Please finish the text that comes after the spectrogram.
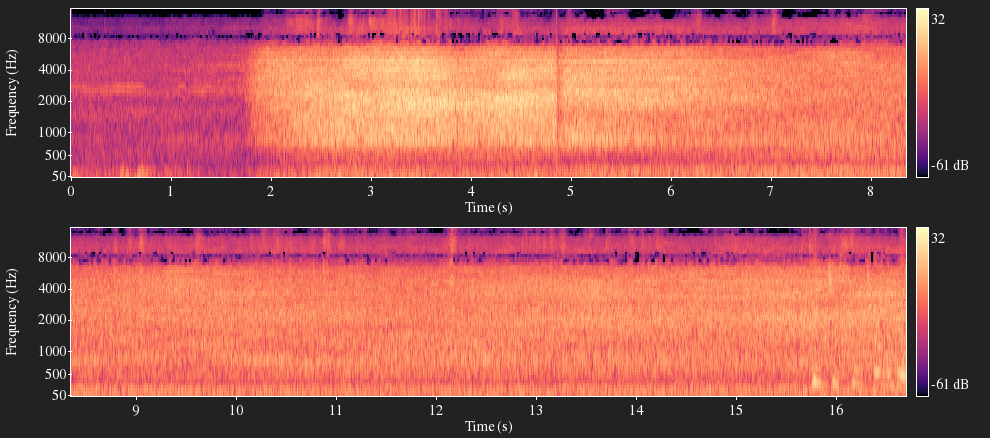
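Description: Aircraft engine roar from a plane on a runway right beside a campsite, rising suddenly after two seconds into a loud, steady broadband rumble that holds to the end, with voices faintly underneath.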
